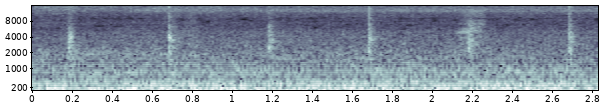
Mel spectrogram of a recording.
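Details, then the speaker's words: 2015 Kia Sorento 2.4 with code P0011 (cam timing over-advanced, bank 1), idling: crisp, even solid ticks about twice a second from the camshaft actuator, now cycling normally, pintle apparently sitting lower and closing properly. "oh look at that look at our pencil now listen to the click it's a solid click now and look at this look at how low i think our pintle's a lot lower now"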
